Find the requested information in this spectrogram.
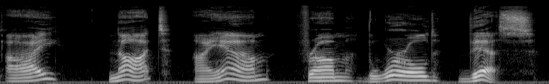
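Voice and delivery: each piece set apart, "I", "not", "I am", with pauses; literal word-by-word reading. Shown as a demonstration. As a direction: read it out piece by piece, slowing on "from the world". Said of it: "Literally, it says".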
